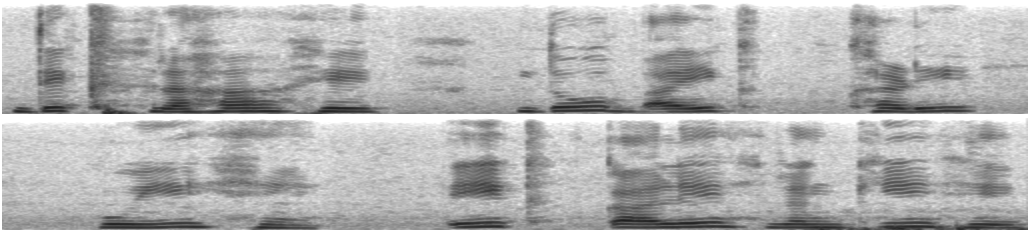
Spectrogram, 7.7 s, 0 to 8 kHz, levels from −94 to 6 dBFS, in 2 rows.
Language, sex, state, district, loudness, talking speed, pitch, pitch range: Hindi, male, Madhya Pradesh, Bhopal, -15 LUFS, 100 wpm, 225 Hz, 210-250 Hz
